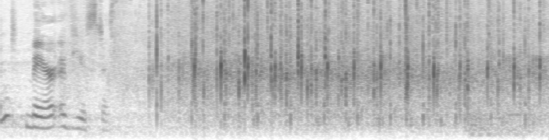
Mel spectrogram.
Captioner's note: audience applauding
